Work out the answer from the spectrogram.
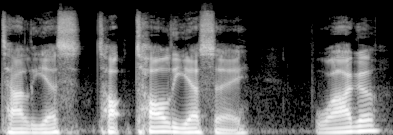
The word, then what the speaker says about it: Taliese Fuaga: Taliese Fuaga.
